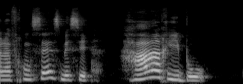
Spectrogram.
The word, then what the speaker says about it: Haribo: la française mais c'est haribo haribo déjà avec le hc évidemment haribo et puis l'accentuation plutôt sur la première syllabe c'est comme ça que ça c'est typique en allemand haribo richmond au pardon je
